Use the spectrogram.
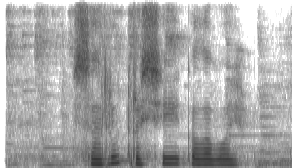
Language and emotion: Russian, sad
